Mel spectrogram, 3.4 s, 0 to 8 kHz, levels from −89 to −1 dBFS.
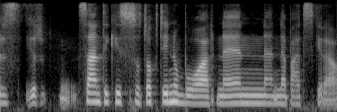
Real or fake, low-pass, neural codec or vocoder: fake; 7.2 kHz; codec, 16 kHz, 0.9 kbps, LongCat-Audio-Codec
